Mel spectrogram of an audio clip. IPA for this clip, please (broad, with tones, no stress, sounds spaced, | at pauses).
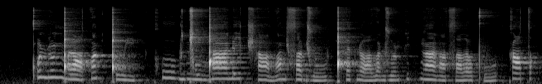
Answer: kʼ ũ˥ ɳ ɖ ũ˥ ɳ ŋ͡ǃ œː˧˩ tˤ ɛ̃˥ k ǃ u˧˩ j | kʰ uː˥˧ ɡ ŋ͡ǀ u˧˩ ŋ͡ǃ ãː˥ ɳ i˥ t͡ʃʰ ã˧˩ dˤ ã˥˧ ɖ sˤ i˧˩ ɖ z uː˩˧ ǃʰ ɛ˧ t ɳ œ˩˧ ɐ̯ ðˤ ə˧ ɳ z u˧ ɳ k i˥ k ɡ ãː˥˧ ɳ ɛ̃˧ sˤ i˩˧ j o˧˩ pʼ u˩˧ | k a˥ tˤ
